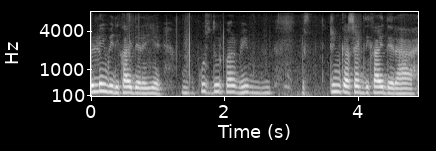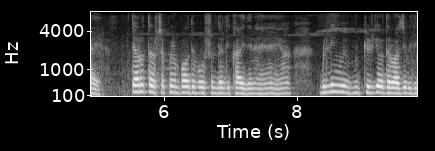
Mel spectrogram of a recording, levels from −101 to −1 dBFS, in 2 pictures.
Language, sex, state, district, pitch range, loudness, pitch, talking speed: Hindi, female, Punjab, Fazilka, 180-215 Hz, -16 LUFS, 200 Hz, 220 wpm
